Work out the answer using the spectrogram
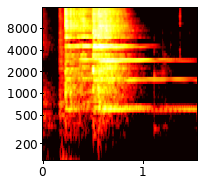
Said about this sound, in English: But yeah, let's cheers, bitches.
